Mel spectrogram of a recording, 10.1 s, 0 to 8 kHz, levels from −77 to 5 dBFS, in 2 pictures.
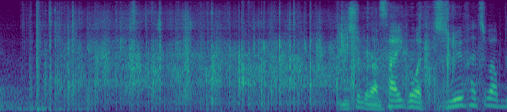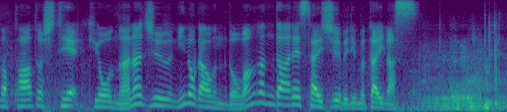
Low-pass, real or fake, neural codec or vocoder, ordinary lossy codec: none; fake; codec, 16 kHz, 0.8 kbps, ZipCodec; none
